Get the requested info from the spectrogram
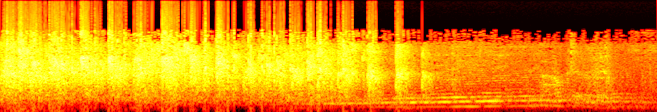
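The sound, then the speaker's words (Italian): An audience applauds to welcome a speaker before he takes the floor, a dense, loud patter of many hands clapping for several seconds, then the clapping thins out and fades as a voice begins speaking over its tail. “Ecco, per cui lo accoglierei con un applauso e gli cedo la parola.”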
